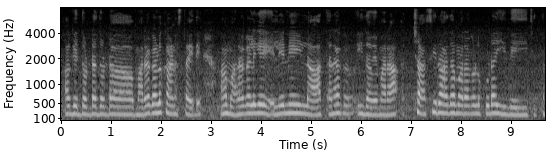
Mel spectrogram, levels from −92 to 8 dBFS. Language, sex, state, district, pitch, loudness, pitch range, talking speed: Kannada, female, Karnataka, Dharwad, 215 Hz, -24 LUFS, 200-230 Hz, 115 wpm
